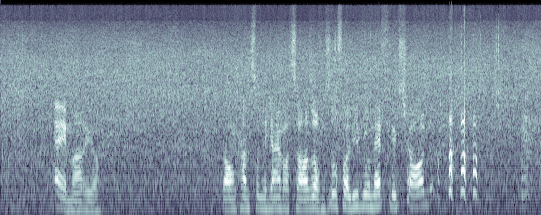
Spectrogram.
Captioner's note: nervous laugh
